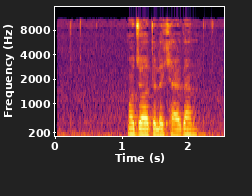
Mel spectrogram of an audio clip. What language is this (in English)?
Persian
